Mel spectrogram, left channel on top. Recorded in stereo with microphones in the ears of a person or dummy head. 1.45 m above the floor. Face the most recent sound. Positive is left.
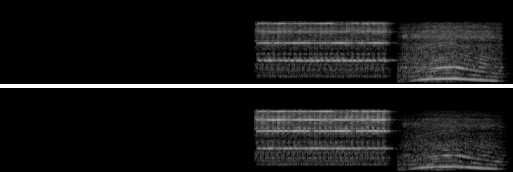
turn(degrees=30)  # may be behind; listen again after turning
